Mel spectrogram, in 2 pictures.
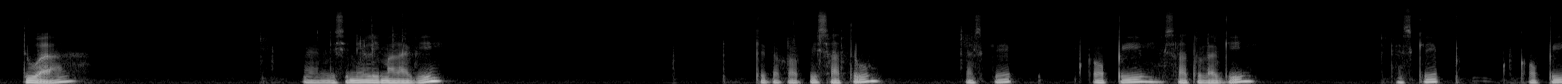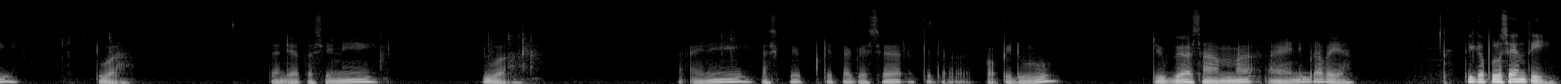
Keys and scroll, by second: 0.6 Return, 4.2 Return, 9.8 Return, 9.8 Escape, 12.2 Return, 14.0 Return, 14.0 Escape, 16.8 Return, 19.4 Return, 21.0 Return, 23.0 Escape, 24.2 Escape.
